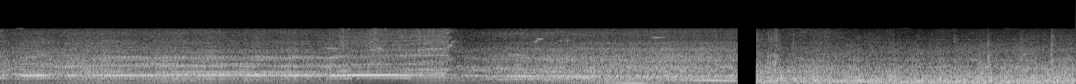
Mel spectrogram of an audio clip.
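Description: A tracked tank driving past, its engine running with a steady whine over the noise of its tracks. About seven and a half seconds in, the sound cuts out for a moment and gives way to a steady low rumbling noise.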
